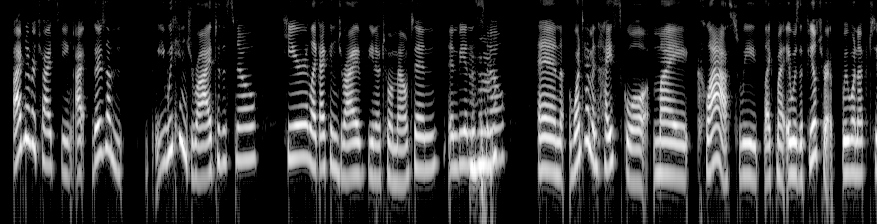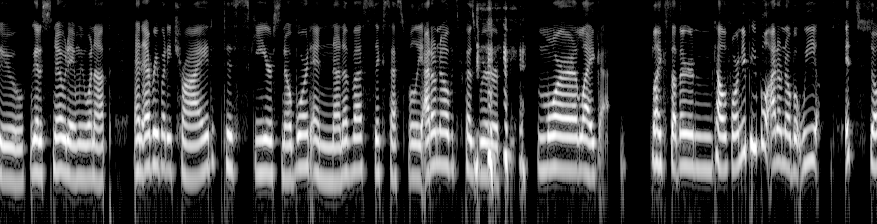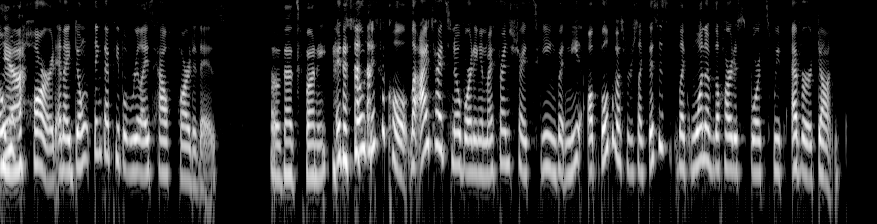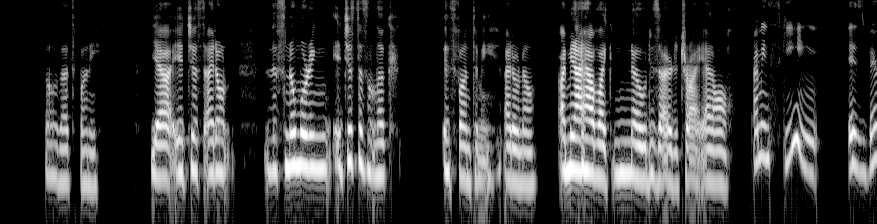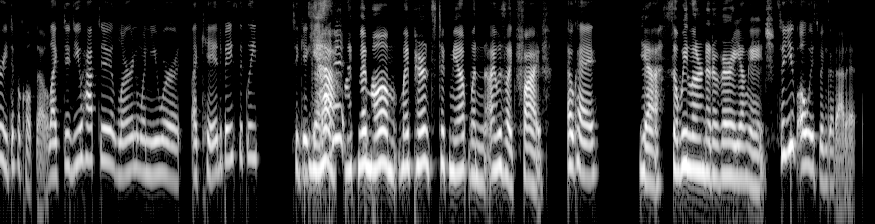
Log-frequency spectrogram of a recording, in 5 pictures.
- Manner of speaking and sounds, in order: other background noise; chuckle; laugh; tapping; "snowboarding" said as "snowmorning"
- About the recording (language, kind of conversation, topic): English, unstructured, What do you like doing for fun with friends?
